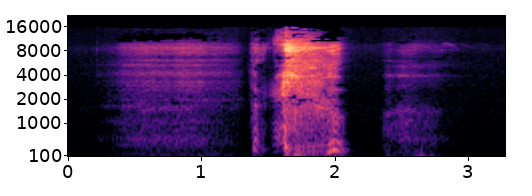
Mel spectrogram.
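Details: Sneeze: a female at the end of a cold, who woke up sneezing, gives a sharp inhaled build-up then one loud explosive burst through nose and mouth.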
